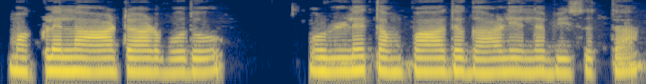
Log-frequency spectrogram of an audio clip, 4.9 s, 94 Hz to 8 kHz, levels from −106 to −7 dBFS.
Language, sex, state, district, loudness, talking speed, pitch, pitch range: Kannada, female, Karnataka, Chamarajanagar, -18 LUFS, 100 wpm, 185 Hz, 185-195 Hz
